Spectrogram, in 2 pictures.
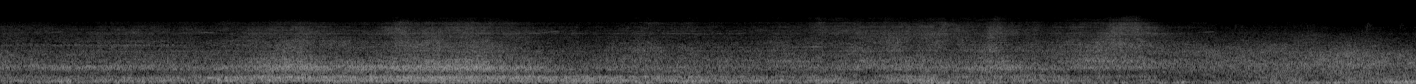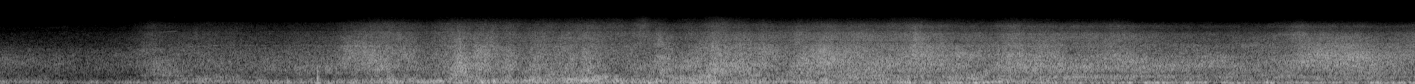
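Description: Twin CFM56 turbofan engines of an Airbus A320-211 running at low approach power during landing, then, about sixteen seconds in, a louder, rougher roar that builds and holds: reverse thrust on the landing rollout.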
